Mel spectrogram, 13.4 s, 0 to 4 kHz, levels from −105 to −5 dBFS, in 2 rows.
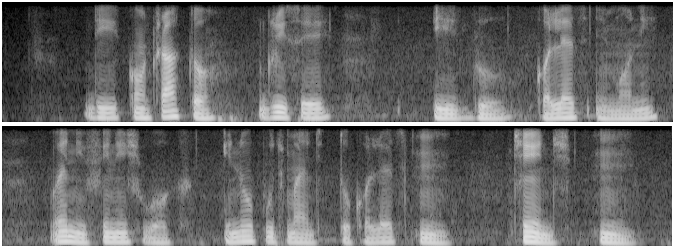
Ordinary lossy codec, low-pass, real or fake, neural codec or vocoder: none; 3.6 kHz; real; none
